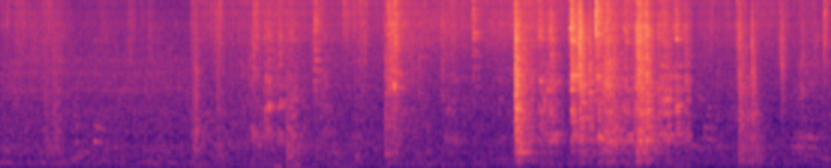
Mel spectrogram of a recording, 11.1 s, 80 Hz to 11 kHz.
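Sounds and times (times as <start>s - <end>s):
pots and pans clattering: 2.6s - 4.4s, 5.1s - 9.2s.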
